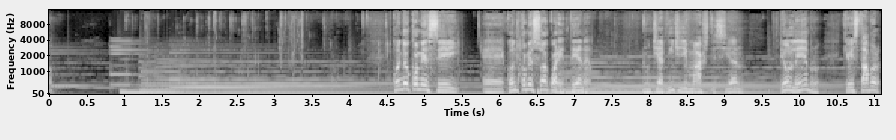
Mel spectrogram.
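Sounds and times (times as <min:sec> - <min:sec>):
low gulping rumble: 0:01.1 - 0:10.1
person sipping and swallowing water: 0:01.2 - 0:04.7
speech: 0:04.6 - 0:07.3, 0:07.9 - 0:11.0.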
